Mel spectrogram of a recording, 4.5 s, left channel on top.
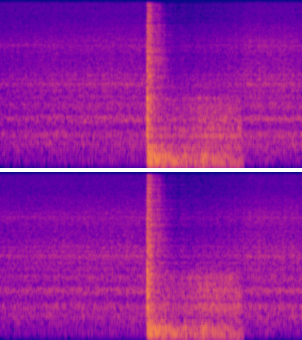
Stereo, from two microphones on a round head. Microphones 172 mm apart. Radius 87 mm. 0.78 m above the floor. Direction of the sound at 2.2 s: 5° right (ahead or behind).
